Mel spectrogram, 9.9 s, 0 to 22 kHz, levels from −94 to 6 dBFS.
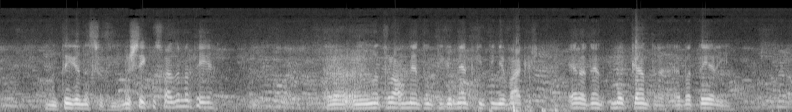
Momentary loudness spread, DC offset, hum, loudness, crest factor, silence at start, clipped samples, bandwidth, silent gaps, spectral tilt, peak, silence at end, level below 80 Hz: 14 LU; under 0.1%; none; -14 LUFS; 14 dB; 0 s; under 0.1%; 11 kHz; none; -6.5 dB/octave; 0 dBFS; 0 s; -34 dBFS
